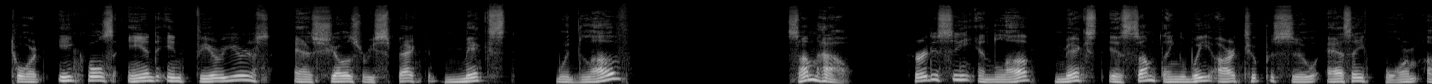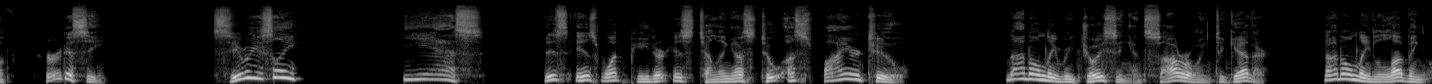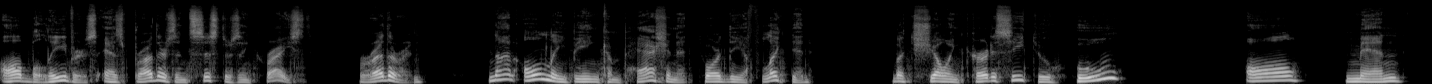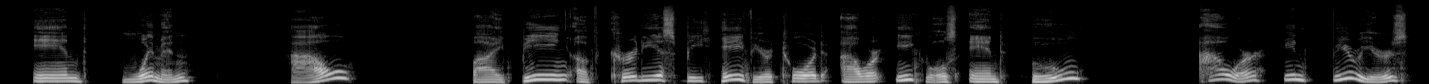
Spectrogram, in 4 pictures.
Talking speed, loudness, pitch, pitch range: 90 wpm, -23 LUFS, 150 Hz, 125-190 Hz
